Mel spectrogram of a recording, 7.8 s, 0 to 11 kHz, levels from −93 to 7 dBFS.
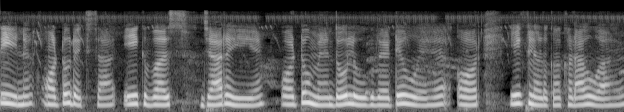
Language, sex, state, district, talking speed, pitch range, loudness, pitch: Hindi, female, Uttar Pradesh, Budaun, 160 wpm, 220-250 Hz, -14 LUFS, 235 Hz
